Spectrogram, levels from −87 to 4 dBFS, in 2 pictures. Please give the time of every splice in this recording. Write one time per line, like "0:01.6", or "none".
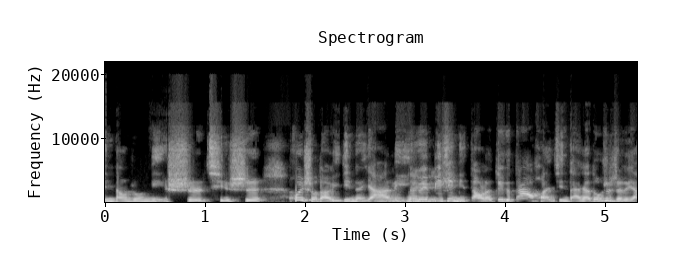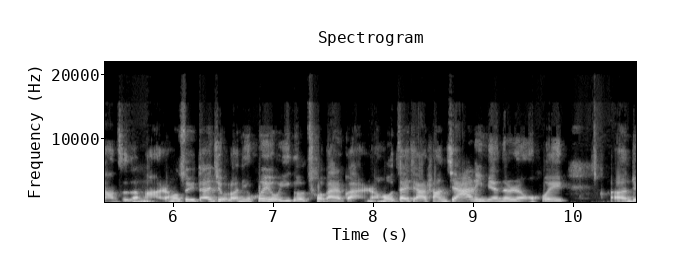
0:01.8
